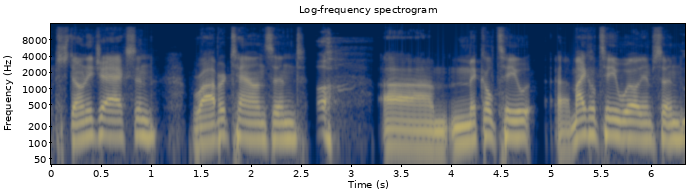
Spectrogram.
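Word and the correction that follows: Mykelti Williamson: Micheletti Williamson. – Michael T. Sorry. – That was the whitest way to say his name.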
